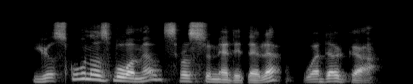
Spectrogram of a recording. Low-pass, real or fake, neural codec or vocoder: 7.2 kHz; fake; codec, 16 kHz, 0.8 kbps, ZipCodec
